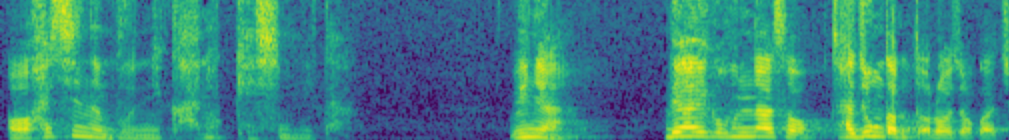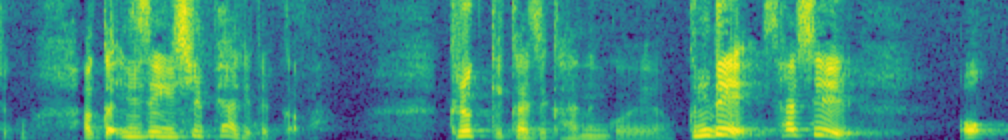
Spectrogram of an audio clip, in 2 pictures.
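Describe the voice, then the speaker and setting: Lively-voiced woman teacher lecturing parents. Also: on the high side. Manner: explains and asks the audience questions, acts out quoted parents and children. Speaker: teacher giving a talk to parents.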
